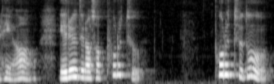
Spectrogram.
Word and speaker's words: Porto: 예를 들어서 포르투 포르투도 끝에 오가 오기 때문에 포르토가 아닌 포르투로 발음을 하고 있습니다.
